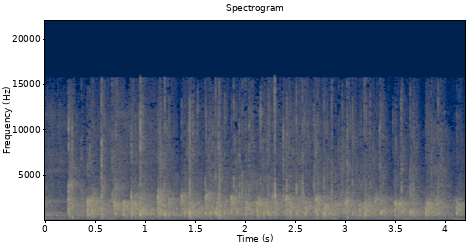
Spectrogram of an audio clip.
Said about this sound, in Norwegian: Gi en stor applaus til Arne Børke.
